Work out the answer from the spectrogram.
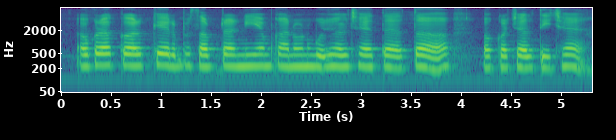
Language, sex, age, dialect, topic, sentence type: Maithili, female, 18-24, Bajjika, banking, statement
